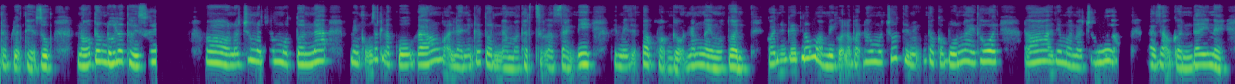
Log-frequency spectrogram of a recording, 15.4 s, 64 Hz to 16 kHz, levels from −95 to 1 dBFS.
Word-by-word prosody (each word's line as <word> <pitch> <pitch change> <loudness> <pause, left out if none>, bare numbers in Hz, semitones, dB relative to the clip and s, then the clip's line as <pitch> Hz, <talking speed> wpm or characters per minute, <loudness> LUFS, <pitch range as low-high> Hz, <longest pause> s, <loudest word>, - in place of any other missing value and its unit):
tập 210 - -3
luyện 200 - -1
thể 185 -7 -2
dục, 205 -2 +4 0.3
nó 220 0 +3
tương 285 -1 +4
đối 255 +1 +5
là 285 - +6
thường 235 -5 +5
xuyên. 280 +7 -1 0.6
Ờ, 265 -5 +3
nói 230 +1 0
chung 315 +2 +1
là 280 - +3
trong 285 -1 0
1 250 - 0
tuần 235 0 +3
á, 295 +2 +2 0.3
mình 265 -4 0
cũng - - -5
rất 330 +2 -3
là 245 - -2
cố 225 -1 +3
gắng, 240 +6 +2
gọi - - -4
là, 205 - -1
những 205 +1 -3
cái 270 - -3
tuần 230 -4 -1
nào 190 - -2
mà 180 0 -2
thật 210 - -3
sự - - -8
là 195 -2 -4
rảnh 200 -2 -5
đi, 235 +1 +4 0.3
thì 225 - -5
mình 205 -1 0
sẽ - - -6
tập 235 -3 +2
khoảng, 185 -3 -6
kiểu, 170 -2 -1
5 220 +3 0
ngày 205 -3 +3
1 180 - +2
tuần, 190 -3 +3 0.2
có 245 - -2
những 160 -9 -1
cái 165 - +2
lúc 365 +1 +5
mà - - 0
mình, 210 -1 +3
gọi - - -2
là, - - -2
bận 235 +1 -4
hơn 280 0 0
một 275 - 0
chút 345 +2 -1
thì 320 - 0
mình 230 - -1
cũng 295 - -10
tập 280 - 0
có 240 - -3
4 240 0 +3
ngày 285 -2 +1
thôi. 285 -1 +5 0.4
Đó, 285 +3 0
nhưng 275 -2 0
mà 235 -4 -2
nói 200 -1 -2
chung 270 +6 -2
á, 285 - -4 0.4
là 225 -3 0
dạo 230 +1 -3
gần 190 -1 0
đây 230 +1 +2
này, 195 -5 +1
235 Hz, 300 wpm, -25 LUFS, 210-275 Hz, 0.6 s, là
